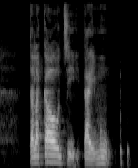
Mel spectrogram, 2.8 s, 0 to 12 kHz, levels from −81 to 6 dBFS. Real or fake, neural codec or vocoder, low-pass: fake; vocoder, 44.1 kHz, 128 mel bands, Pupu-Vocoder; 10.8 kHz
